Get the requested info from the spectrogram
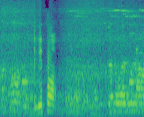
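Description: People's voices talking, with one loud, brief exclamation about half a second in.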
